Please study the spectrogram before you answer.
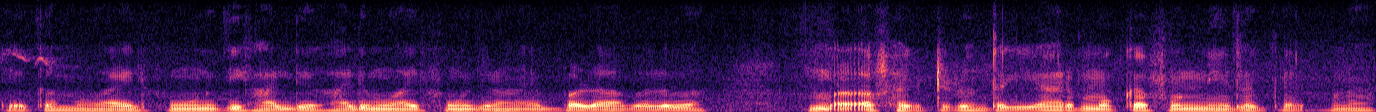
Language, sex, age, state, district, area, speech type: Dogri, male, 18-30, Jammu and Kashmir, Udhampur, rural, spontaneous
